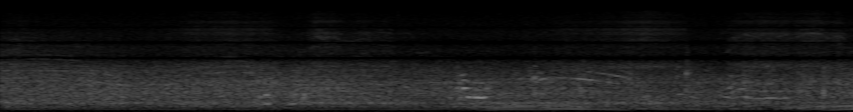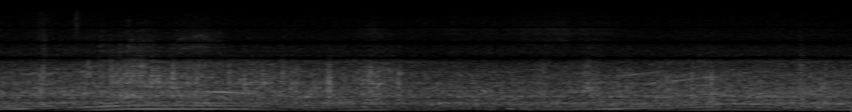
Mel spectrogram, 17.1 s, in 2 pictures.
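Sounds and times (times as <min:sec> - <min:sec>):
car engine revving: 0:04.9 - 0:06.8, 0:07.4 - 0:17.0.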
